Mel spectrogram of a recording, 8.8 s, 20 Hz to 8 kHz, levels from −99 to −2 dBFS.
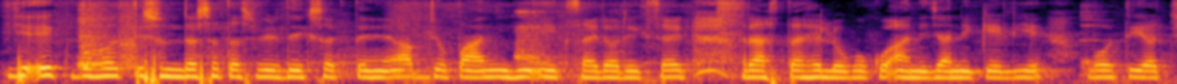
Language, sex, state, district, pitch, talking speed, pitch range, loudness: Hindi, female, Himachal Pradesh, Shimla, 195 Hz, 205 wpm, 185-205 Hz, -17 LUFS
